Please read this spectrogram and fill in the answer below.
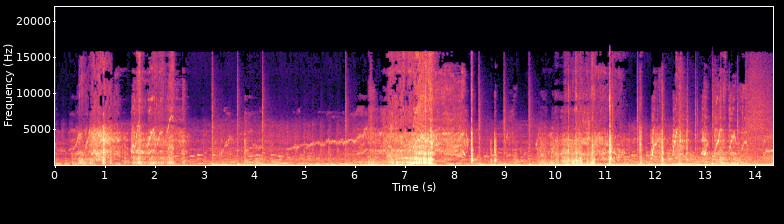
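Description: Background music with steady bass notes over a Rlaarlo ROG1 Gladiator 1/14 brushless RC truck running on gravel. Its motor whine rises about five seconds in, and sharp knocks follow as the truck tumbles and lands.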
